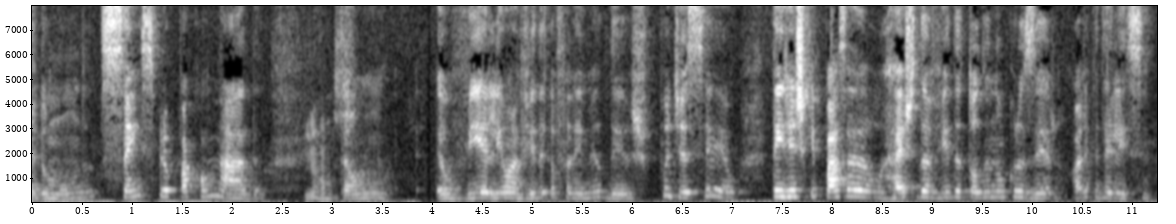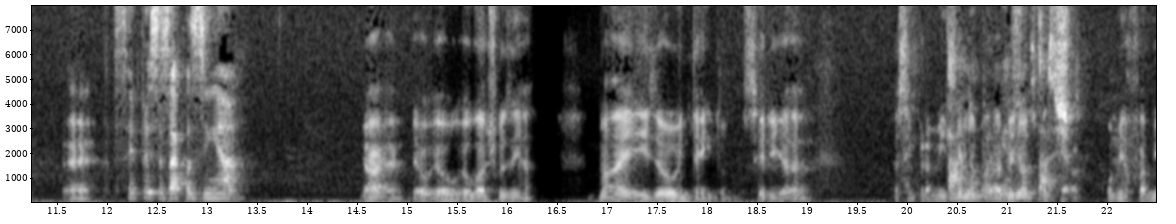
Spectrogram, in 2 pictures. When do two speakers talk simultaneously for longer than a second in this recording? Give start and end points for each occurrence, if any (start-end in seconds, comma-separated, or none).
20.4-21.7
